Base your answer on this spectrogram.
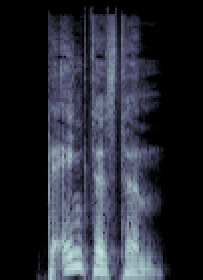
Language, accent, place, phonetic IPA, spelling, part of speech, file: German, Germany, Berlin, [bəˈʔɛŋtəstəm], beengtestem, adjective, De-beengtestem.ogg
- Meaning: strong dative masculine/neuter singular superlative degree of beengt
